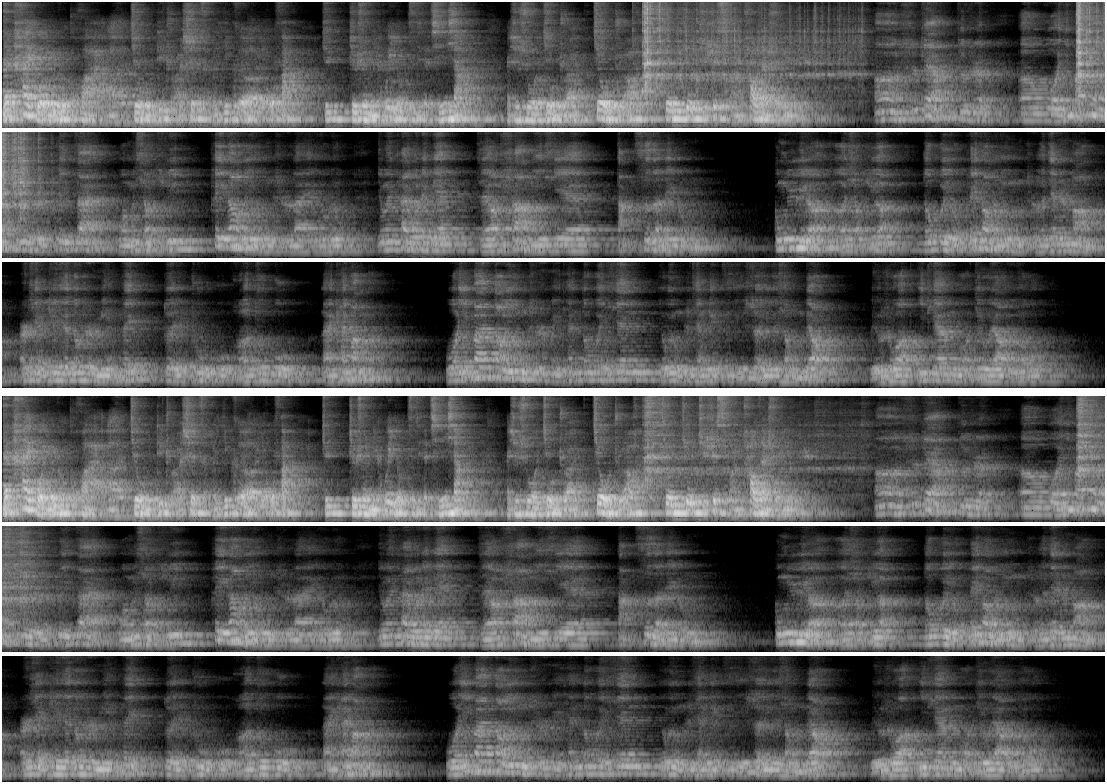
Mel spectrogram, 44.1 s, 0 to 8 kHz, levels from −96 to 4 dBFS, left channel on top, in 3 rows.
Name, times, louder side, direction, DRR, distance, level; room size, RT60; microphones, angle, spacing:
voice 1, 0.0-3.9 4.3-6.3 6.7-10.8, right 1 dB, 30° right, -1 dB, 0.6 m, -21 dB
sound 1, 8.4-11.5 14.3-15.5, left 7 dB, 90° left, 0.6 m, -31 dB
voice 2, 11.6-13.2 13.5-17.2 17.5-19.3 19.7-20.8 21.0-22.5 22.9-24.1 25.0-26.6 27.0-29.3 29.6-31.3 31.6-33.3 33.7-34.4 35.3-40.5 41.0-43.3, equal, 50° left, -3 dB, 1.6 m, -32 dB
5.7 x 5.2 x 5.4 m, 1.3 s
head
